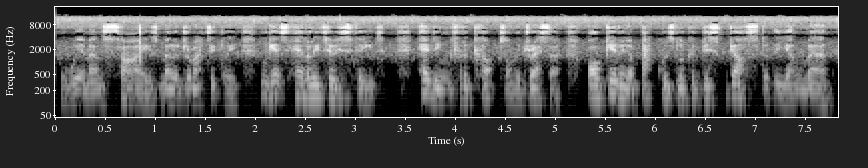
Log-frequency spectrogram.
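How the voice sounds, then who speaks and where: Low-pitched male drama narrator. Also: lively intonation, quick pace, hardly any pauses, rough recording. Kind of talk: scripted narration of stage directions.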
